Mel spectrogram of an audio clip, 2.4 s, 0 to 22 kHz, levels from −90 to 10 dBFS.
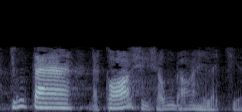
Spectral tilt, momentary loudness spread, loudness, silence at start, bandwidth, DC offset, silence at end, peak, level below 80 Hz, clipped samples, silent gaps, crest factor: -11 dB/octave; 16 LU; -27 LUFS; 0.1 s; 4 kHz; under 0.1%; 0 s; -6 dBFS; -66 dBFS; under 0.1%; none; 22 dB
